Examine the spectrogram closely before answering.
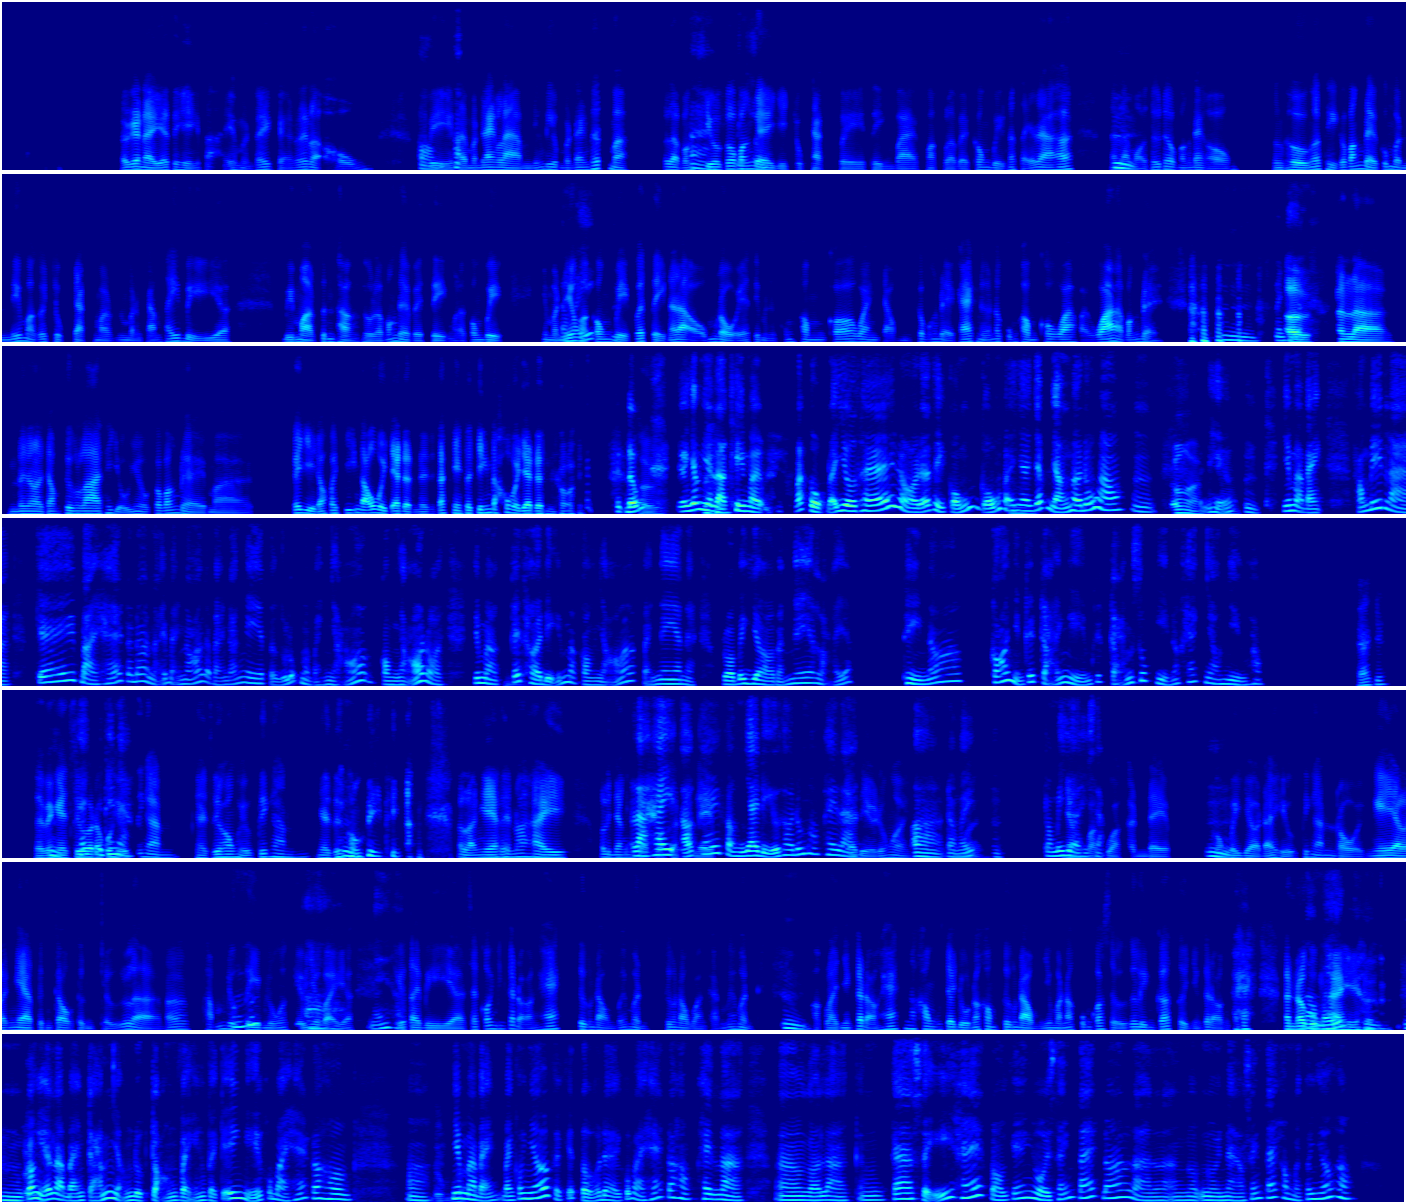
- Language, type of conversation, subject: Vietnamese, podcast, Bài hát nào bạn thấy như đang nói đúng về con người mình nhất?
- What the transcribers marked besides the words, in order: other background noise; laugh; laughing while speaking: "đấu"; laughing while speaking: "rồi"; other noise; laugh; tapping; laughing while speaking: "hổng biết tiếng Anh"; laughing while speaking: "khác"; laughing while speaking: "hơn"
